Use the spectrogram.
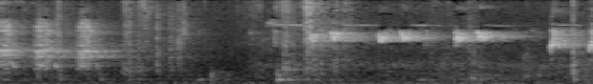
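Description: A quail calls in a rapid series of sharp, whistled notes, the short repeated phrases ringing out loudly with no voices present.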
